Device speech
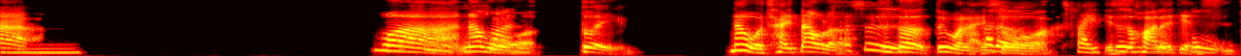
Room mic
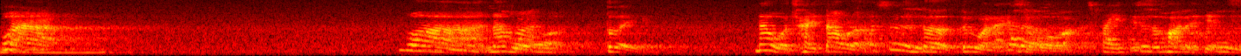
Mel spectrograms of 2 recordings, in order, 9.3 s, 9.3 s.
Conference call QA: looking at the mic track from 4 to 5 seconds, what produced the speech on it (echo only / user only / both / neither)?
echo only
